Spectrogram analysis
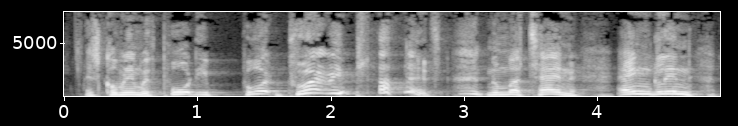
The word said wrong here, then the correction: Elgin: and the Dwarf Star Awards. Is that how showcase? Is that how you pronounce it, Diane? Elgin and the Dwarf Star Awards showcase.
